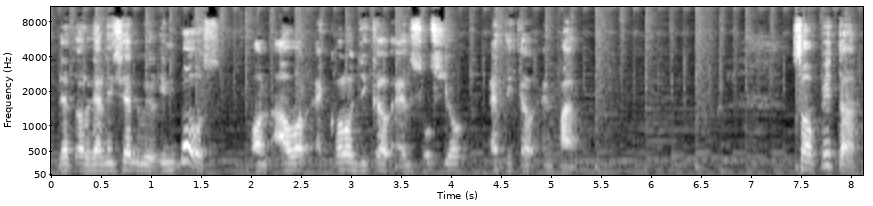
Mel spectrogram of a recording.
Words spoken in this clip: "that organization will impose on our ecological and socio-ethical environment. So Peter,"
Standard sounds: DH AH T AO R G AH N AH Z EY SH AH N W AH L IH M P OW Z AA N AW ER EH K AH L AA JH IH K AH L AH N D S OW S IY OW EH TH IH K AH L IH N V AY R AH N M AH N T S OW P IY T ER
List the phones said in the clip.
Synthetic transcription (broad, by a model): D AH T AO R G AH N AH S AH N W AH L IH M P OW S AA N AW ER EH K AH L AA JH IH K AH L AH N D S OW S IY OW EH T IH K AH L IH N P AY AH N AH S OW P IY T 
